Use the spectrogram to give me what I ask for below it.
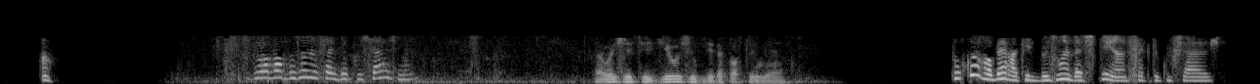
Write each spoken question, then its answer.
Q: Pourquoi Robert a-t-il besoin d'acheter un sac de couchage?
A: Parce qu'il n'a pas apporté le sien.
